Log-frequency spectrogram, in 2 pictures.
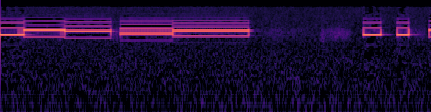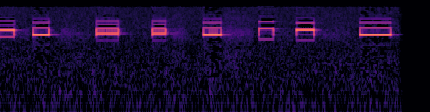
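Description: Piezo speaker on a touch-key piano necktie beeping out high-pitched electronic notes as its keys are touched. First comes a run of about five joined notes changing pitch, then, after a short pause, about ten short separate notes of differing pitch.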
